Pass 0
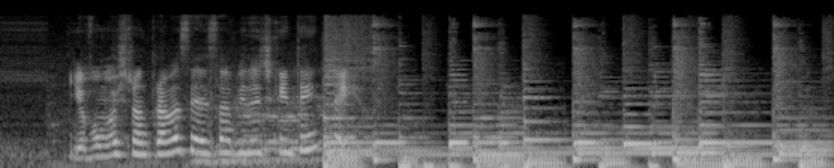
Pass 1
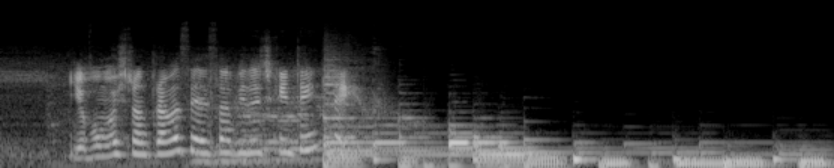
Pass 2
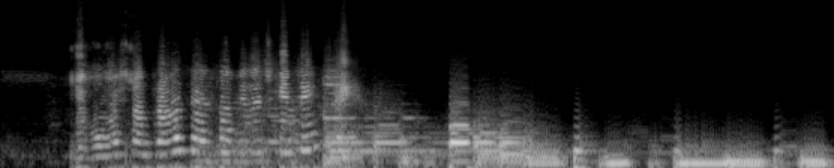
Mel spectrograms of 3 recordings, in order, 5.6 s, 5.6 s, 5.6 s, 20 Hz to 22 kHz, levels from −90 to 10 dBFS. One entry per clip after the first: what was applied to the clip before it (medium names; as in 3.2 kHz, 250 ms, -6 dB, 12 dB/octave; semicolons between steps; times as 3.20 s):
bass shelf 72 Hz -7 dB; low-pass sweep 4.1 kHz -> 120 Hz, 2.10–3.98 s
comb filter that takes the minimum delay 9.1 ms; spectral contrast expander 1.5:1; trim -1 dB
